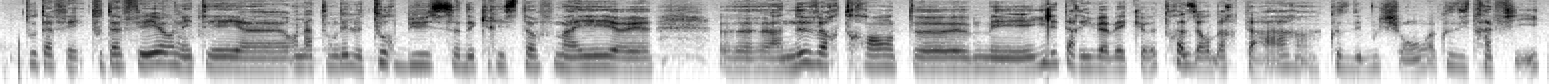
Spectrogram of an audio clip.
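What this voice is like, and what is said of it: Italian-accented French. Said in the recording (French): “elle a des origines euh, italiennes et un bel accent.”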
